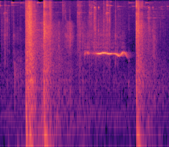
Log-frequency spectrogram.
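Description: Gunshots in the PUBG Mobile arcade map, with three sharp broadband bursts, two close together near the start and one near the end, plus a sustained whistling tone between them.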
